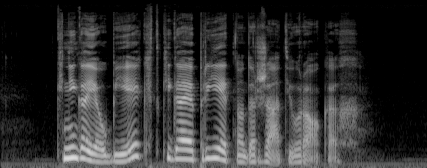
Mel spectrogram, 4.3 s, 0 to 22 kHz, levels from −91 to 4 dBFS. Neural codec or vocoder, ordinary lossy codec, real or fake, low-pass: none; none; real; 19.8 kHz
